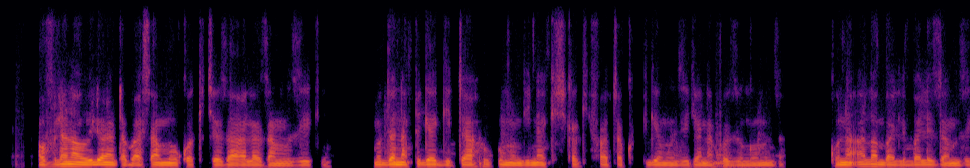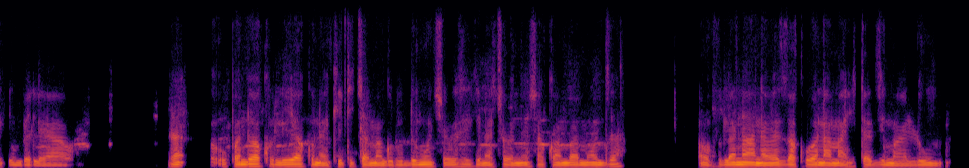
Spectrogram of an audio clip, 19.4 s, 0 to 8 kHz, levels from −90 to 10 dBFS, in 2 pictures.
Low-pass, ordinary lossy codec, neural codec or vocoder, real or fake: 7.2 kHz; Opus, 16 kbps; none; real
